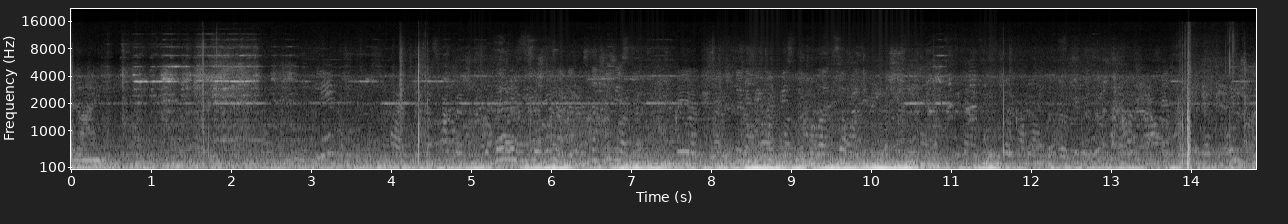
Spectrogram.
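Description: Tram running on its rails, heard from inside the passenger car: a steady low rumble that grows louder about halfway through and eases again near the end, with a faint steady whine above it. Passengers' voices murmur over it.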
